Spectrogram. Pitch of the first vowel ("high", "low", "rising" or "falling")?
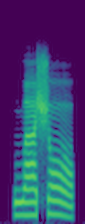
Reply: high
